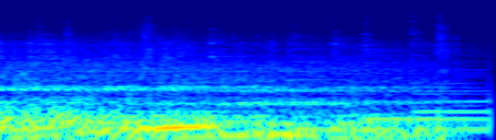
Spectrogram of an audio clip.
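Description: Small outboard motor on an inflatable dinghy running steadily under way, a low hum with a steady drone above it.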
